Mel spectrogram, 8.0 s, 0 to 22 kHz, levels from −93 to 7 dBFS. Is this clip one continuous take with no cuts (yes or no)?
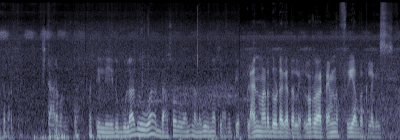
no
